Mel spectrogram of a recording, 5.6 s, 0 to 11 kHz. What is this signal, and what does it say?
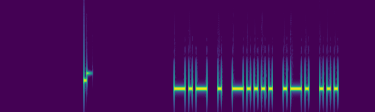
Morse code, heard as a keyed tone, about 22 wpm, 700 Hz. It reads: KE6RS
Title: NA SOTA Chaser Callsigns 22wpm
